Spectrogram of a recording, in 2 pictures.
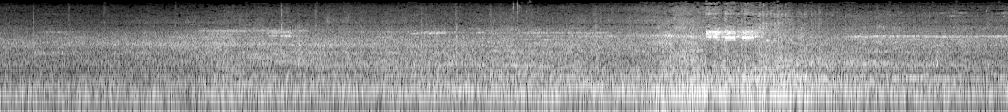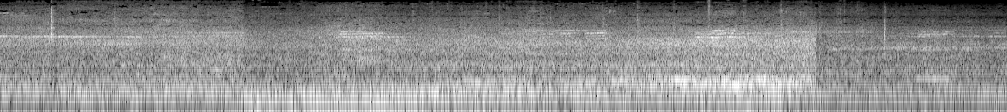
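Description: Busy city road traffic heard from a moving vehicle: engines and tyre noise, swelling twice as vehicles close in and pass, with a sudden drop in level near the end.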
